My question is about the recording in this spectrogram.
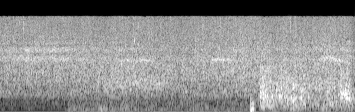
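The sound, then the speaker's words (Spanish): A wind and rain storm roars steadily with dense, hissing rainfall, then surges louder in the last couple of seconds as a stronger gust sweeps through. No voices are heard. “Caminó contra el viento, la lluvia, la noche y la nieve.”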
